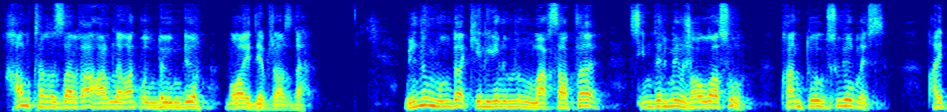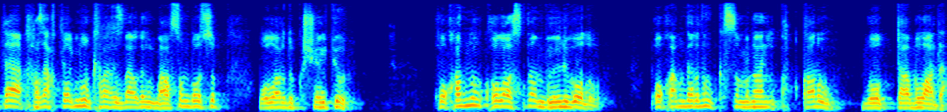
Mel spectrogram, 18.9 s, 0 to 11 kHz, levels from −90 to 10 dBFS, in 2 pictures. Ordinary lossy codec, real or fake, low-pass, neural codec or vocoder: none; fake; 9.9 kHz; codec, 24 kHz, 1.5 kbps, HILCodec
